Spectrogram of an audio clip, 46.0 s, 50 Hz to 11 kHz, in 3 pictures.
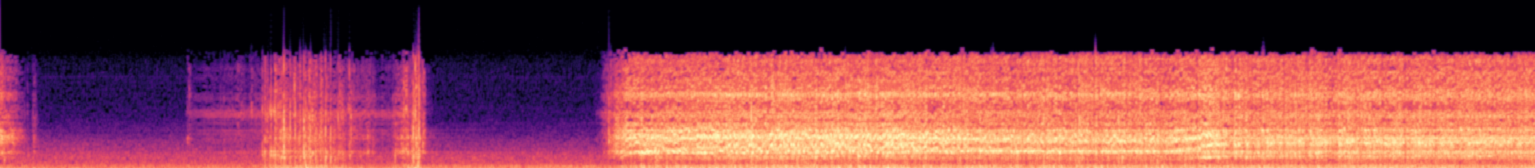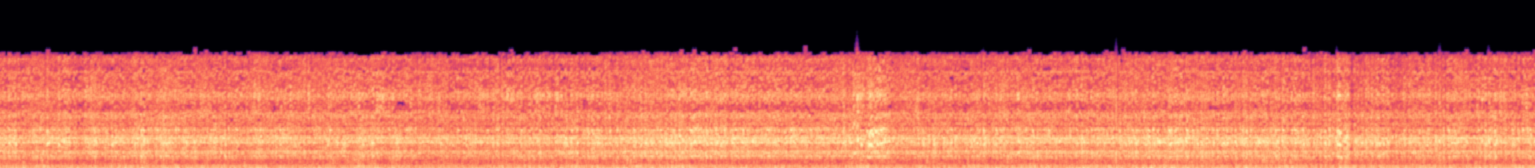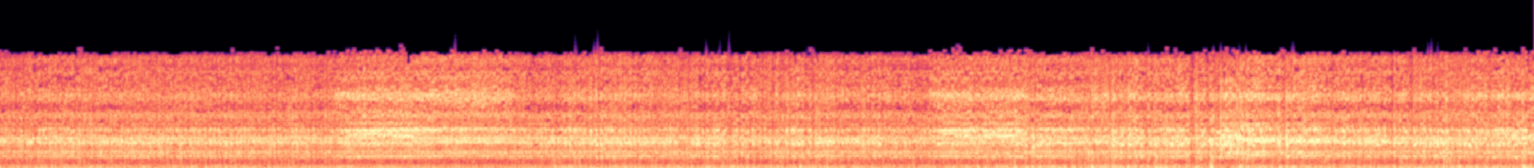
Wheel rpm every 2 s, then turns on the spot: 0, 10, 0, 130, 160, 170, 230, 240, 230, 230, 230, 230, 230, 230, 230, 230, 230, 230, 230, 230, 230, 240, 230.
2-4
